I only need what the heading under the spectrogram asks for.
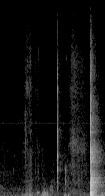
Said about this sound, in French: Je prends un petit peu de Toro Loco. Attendez, je reprends une gorgée, la merde.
